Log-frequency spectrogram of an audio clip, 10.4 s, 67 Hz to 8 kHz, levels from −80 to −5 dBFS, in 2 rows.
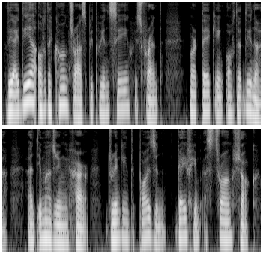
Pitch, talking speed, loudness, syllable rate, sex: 110 Hz, 140 wpm, -21 LUFS, 4.1 syllables/s, male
